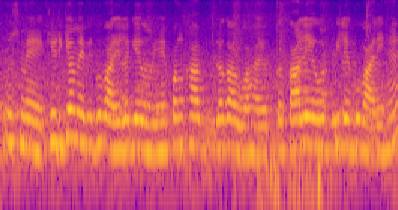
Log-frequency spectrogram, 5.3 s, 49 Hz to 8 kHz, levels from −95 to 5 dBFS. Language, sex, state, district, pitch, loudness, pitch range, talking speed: Hindi, female, Haryana, Jhajjar, 225 Hz, -15 LUFS, 210-235 Hz, 190 wpm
